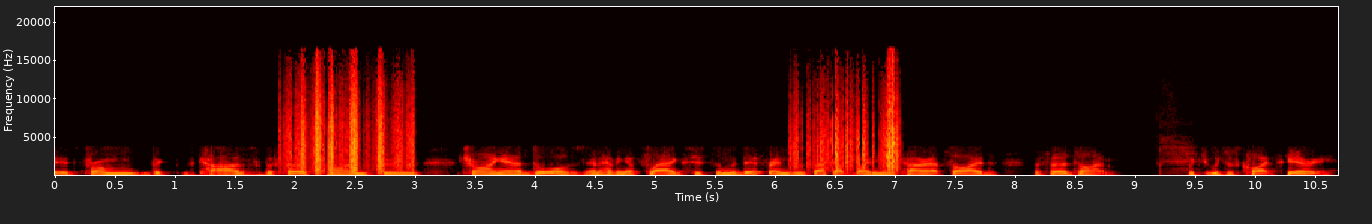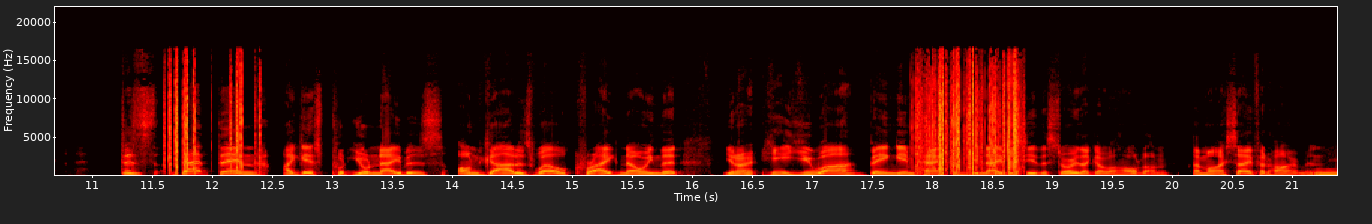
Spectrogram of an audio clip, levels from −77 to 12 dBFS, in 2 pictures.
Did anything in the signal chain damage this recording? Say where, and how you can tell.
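Yes: cable scratch noise in the analogue wiring, with rustling bursts about 5 dB louder than the sound (about level with it at 11.44–12.44 s) at 1.87–3.00, 6.12–7.07, 11.44–12.44 and 17.82–18.79 s, likely from a worn connector being moved. Unlike steady hiss or isolated clicks, each burst is dense and uneven.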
